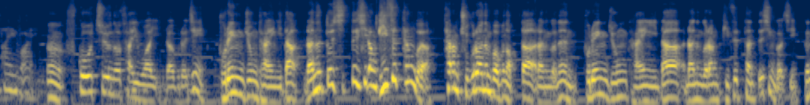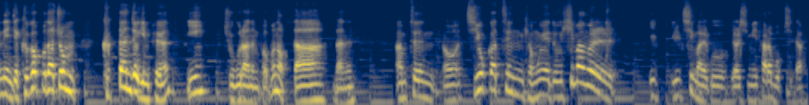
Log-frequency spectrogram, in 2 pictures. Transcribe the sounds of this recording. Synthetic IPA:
ɯɸu̥k͈ʰot͡ɕʰunosʰaiwaiɾaɡoɾʌd͡ʑi | puɾe̞ŋd͡ʑuŋtaɦeŋidaɾanɯnt͈oɕʰit͈ɯɕʰiɾaŋpisʰɯtʰanɡʌja̰sʰaɾamt͡ɕuɡuɾɦanɯnpʌbɯnʌp̚t͈aɾanɯnɡʌnɯnpuɾe̞ŋd͡ʑuŋtaɦeŋidaɾanɯnɡʌɾaŋpisʰɯtʰant͈ɯɕʰinɡʌ̰d͡ʑḭkɯnde̞ind͡ʑe̞kɯɡʌt̚p͈odat͡ɕ͈om | kɯk̚t͈and͡ʑʌɡinpʰjojʌnit͡ɕuɡuɾɦanɯnbʌbɯnʌp̚t͈aɾanɯn | amutʰɯnʌt͡ɕijok̚k͈atʰɯnkjʌŋue̞doçimaŋɯɾ | iɭt͡ɕʰimaɭɡojʌɭɕ͈imisʰaɾabop̚ɕ͈id̥a

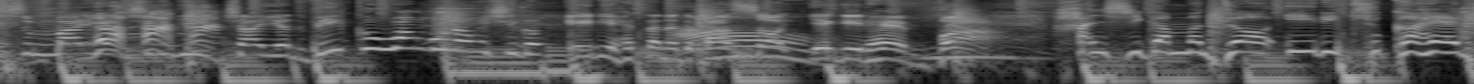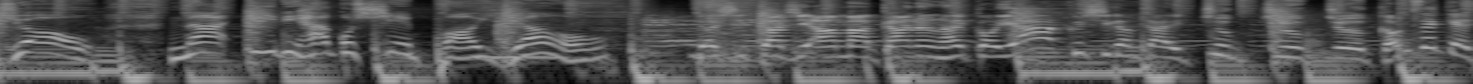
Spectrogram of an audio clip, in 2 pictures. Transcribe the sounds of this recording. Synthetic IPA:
sumːaɾiat͡ɕʰiɲit͡ɕajʌnt̪̚vik͈uwaŋbunʌŋiɕʰiɡɯmiɾiɦet̚t͈anɯndepasʌjeɡiɾɦeba | hanɕiɡamːʌdɔʔiɾit͡ʃʰukʰaɦed͡ʑonaiɾiɦaɡoɕebʌjɔ | jʌɕik͈ad͡ʑiamakanɯŋhaɭk͈ʌjakɯɕʰiɡank͈ait͡ɕuk̚t͡ɕuk̚t͡ɕukʌmsʰek͈e

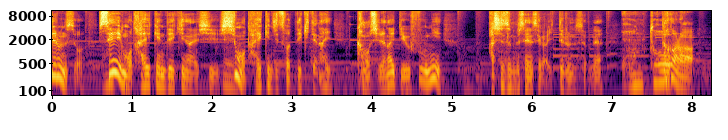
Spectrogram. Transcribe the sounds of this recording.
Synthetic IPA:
t̪ːe̞ɾɯ̟nd̪esɨjo̰ | se̞ːimo̞t̪ʰaikẽ̞nd̪e̞kʲinaiɕiɕimo̞t̪ʰaikẽɲ̟d͡ʑit͡sɨβad̪e̞kʲi̥t̪e̞nai | kʰamo̞ɕiɾe̞nait̪ːo̞jɯ̟ɸɯ̟ːɲ̟i | haɕizɨmisẽɰ̃se̞ːɡa̰ʔḭt̪ːe̞ɾɯ̟nd̪e̞sɨjone | hõnt̪od̪akaɾa

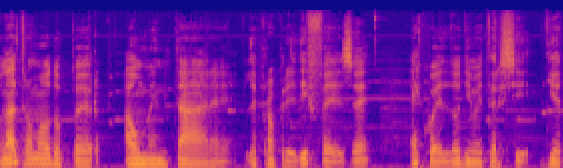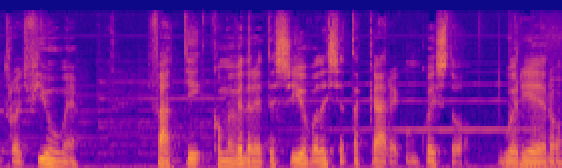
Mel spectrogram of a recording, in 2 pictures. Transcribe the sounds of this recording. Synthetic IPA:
unalt̪ɾomɔːd̪oper | awment̪aːɾelepɾɔːpɾjed̪ifeːze | ɛkːwelːod̪imet̪ːersid̪jɛːt̪ɾoilfjuːme | fat̪ːikomeved̪ɾeːt̪eseiːovolesːiat̪ːakːaːɾʔekoŋkwest̪o̰ɡwerːjɛːɾo̰

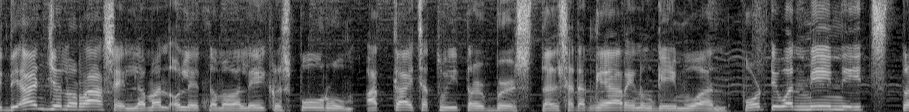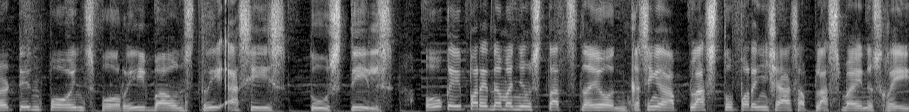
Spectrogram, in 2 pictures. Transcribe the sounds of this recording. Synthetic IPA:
ɪd̪ɪʔand͡ʒɛloɾasɛlːɐmanʔʊ̰lɛt̪̚nɐŋmɐŋalɛjkɛɹsfoːɾumʔɐt̪̚kaːjɪt̪sɐt̪wit̪ɛɹbɛɹsd̪aːjlsɐnɐŋjaːɾɪnoŋɡejmwanfoɹt̪ɪwanminɪt̪st̪ɛɹt̪inpojnt̪sfoɾibawnd̪st̪ɾiʔasist̪ust̪ilsʔoːkɛjpɐɾɪnːɐmanjʊŋst̪at̪snɐjo̞nkɐsɛŋaplast̪upɐɾɪnʃasɐplasmajnosɾejt̪̚

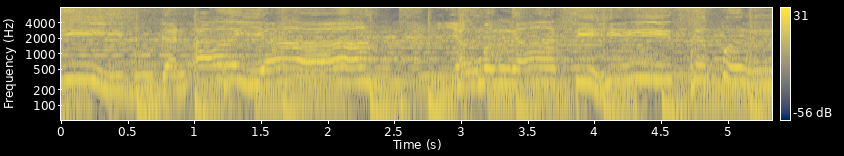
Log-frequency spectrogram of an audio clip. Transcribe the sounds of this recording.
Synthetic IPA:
dudanʔaja | jaŋməŋa | siɦi | səpən

